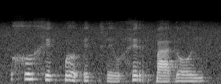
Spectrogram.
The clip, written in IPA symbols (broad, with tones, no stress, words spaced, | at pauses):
xʊ˦ xe˦k͡pʊ˦˨ʔɪ˧ kʰɪ˨u̯ hɪ˦rk͡pa˨ɗo˧i̯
